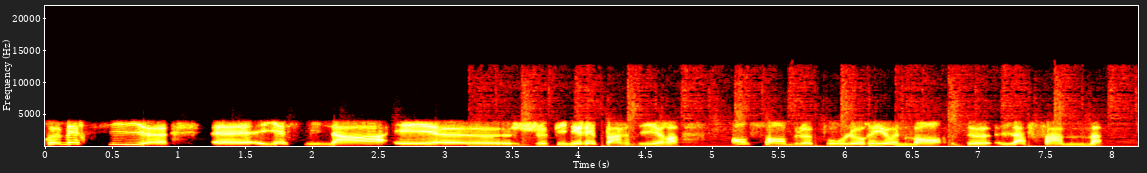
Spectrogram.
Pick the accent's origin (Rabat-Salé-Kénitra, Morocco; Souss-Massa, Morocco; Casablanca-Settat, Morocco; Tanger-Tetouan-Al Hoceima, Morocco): Rabat-Salé-Kénitra, Morocco; Rabat; Moi, je suis née, j'ai grandi à Rabat. Donc, juste pour expliquer les deux, donc, mon père est de Ouazen, ma mère est de Rabat.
